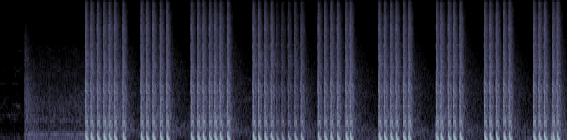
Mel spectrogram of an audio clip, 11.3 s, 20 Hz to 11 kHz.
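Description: Automatic M4 rifle fire in GTA San Andreas, loud repeated bursts of rapid shots separated by short pauses, following a low hum at the start.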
